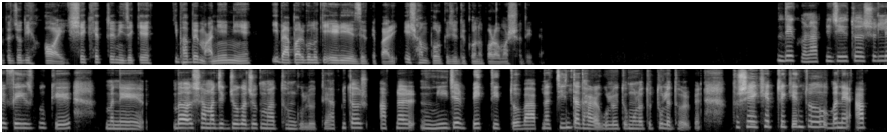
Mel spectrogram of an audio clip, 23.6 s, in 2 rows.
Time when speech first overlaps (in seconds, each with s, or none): none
